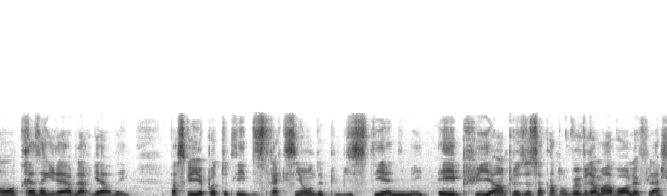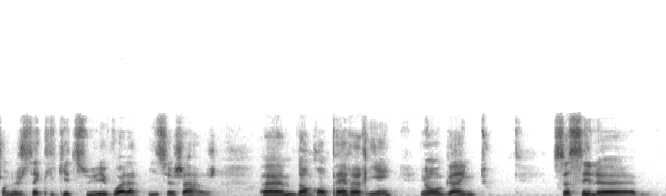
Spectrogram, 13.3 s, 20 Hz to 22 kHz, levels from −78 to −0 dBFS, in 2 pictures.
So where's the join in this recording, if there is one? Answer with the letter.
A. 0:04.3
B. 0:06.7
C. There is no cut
A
